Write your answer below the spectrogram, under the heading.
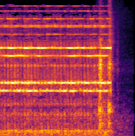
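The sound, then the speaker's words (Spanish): A telephone rings in a steady, bright, trilling burst that cuts off abruptly just before the end, leaving near silence. No voices. “volvió a mirar el teléfono. Contestaré. Eso disipará sus dudas sobre mí.”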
